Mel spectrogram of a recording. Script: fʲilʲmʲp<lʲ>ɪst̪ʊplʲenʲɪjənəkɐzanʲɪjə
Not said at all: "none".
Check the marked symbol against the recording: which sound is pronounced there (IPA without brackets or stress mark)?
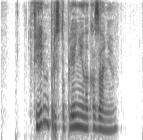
ɾʲ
